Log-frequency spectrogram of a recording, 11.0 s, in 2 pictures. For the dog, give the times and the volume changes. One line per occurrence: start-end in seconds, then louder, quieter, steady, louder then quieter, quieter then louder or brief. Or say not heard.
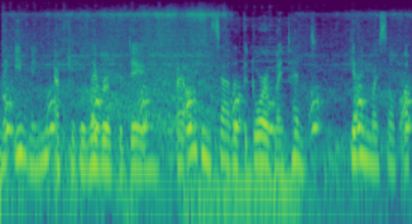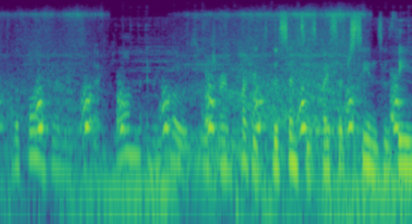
0.0-10.9 steady.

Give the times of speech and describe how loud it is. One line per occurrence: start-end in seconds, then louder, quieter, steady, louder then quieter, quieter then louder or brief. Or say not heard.
0.0-10.9 quieter then louder.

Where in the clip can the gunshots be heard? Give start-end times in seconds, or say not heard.
not heard.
